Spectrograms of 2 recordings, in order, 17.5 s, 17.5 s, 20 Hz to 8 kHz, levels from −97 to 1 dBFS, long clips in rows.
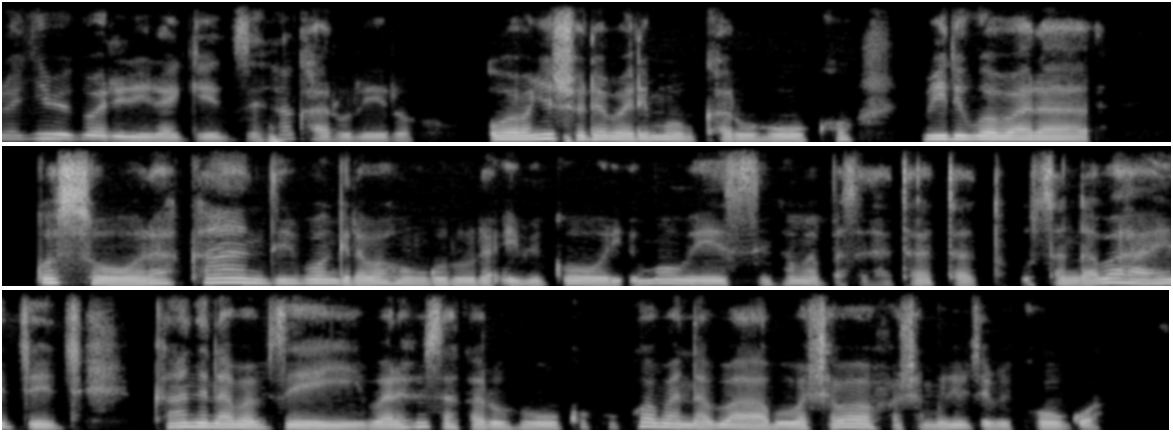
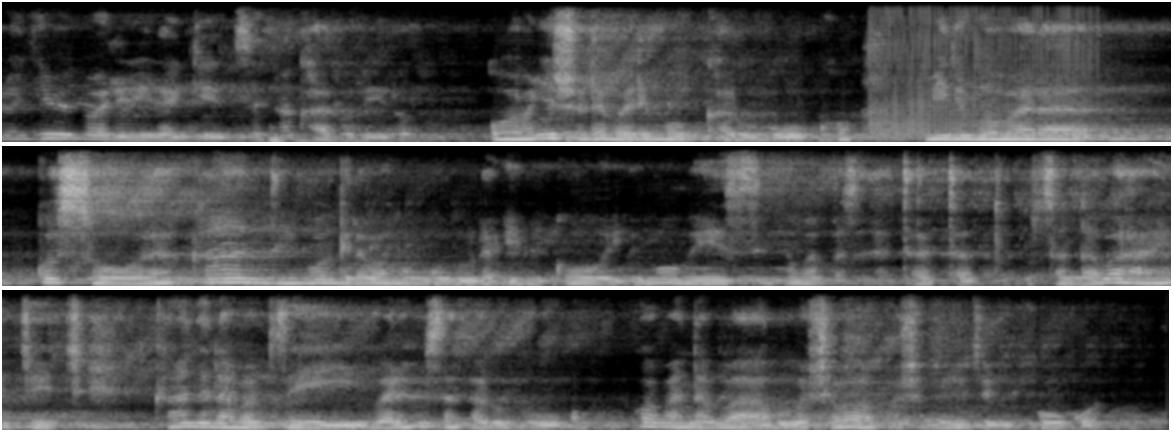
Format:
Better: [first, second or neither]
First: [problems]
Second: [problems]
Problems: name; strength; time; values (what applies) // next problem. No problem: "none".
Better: first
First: none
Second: noise reduction (neural separator model SepFormer DNS4)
